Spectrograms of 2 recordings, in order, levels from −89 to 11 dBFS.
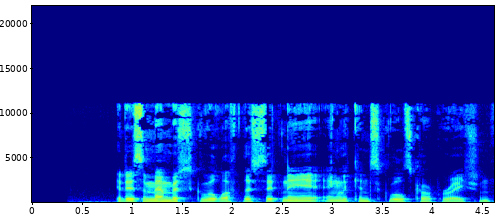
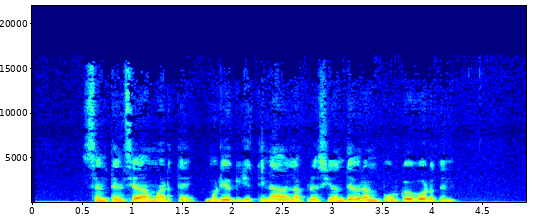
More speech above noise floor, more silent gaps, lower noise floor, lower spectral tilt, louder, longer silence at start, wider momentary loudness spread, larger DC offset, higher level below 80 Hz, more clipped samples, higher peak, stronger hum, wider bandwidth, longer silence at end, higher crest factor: second, 25 dB vs 35 dB; neither; about the same, -60 dBFS vs -57 dBFS; second, -3.5 dB/octave vs -7.5 dB/octave; second, -34 LUFS vs -22 LUFS; about the same, 0.5 s vs 0.55 s; about the same, 11 LU vs 9 LU; neither; second, -68 dBFS vs -52 dBFS; neither; second, -16 dBFS vs -6 dBFS; neither; second, 12 kHz vs 16 kHz; second, 0 s vs 0.7 s; about the same, 18 dB vs 16 dB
